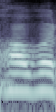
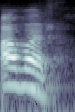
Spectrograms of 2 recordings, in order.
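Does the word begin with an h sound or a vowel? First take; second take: h sound; vowel. First: The word begins with an h sound. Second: The word begins with a vowel sound. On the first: The speaker calls it wrong. "है वाली sound दे रहा है" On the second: The speaker calls it right. "एच रहेगा आपका silent"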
